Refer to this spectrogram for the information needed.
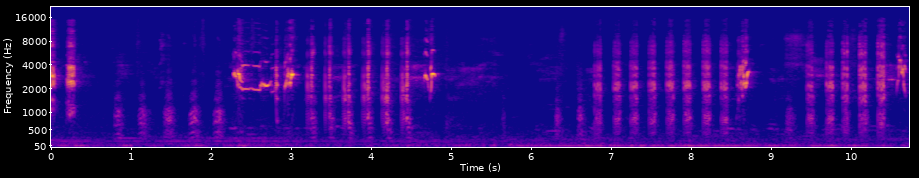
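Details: Chattering Javan myna song meant as a master recording for teaching other birds: quick runs of clicking, ticking notes with a few whistled rising and falling slurs, a quieter gap midway, then renewed rapid clicking bursts.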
